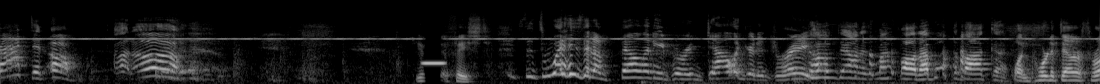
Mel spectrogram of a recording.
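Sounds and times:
smoke alarm high-pitched tone: 0.0 - 11.0.

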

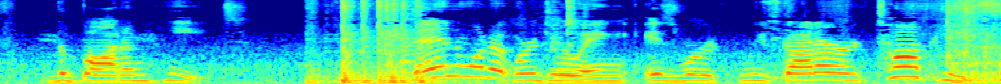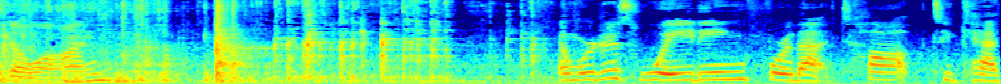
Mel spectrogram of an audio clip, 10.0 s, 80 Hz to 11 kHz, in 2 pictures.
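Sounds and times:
charcoal scraping on metal lid: 3.8 - 7.9
charcoal clinking on cast iron: 4.6 - 7.9.

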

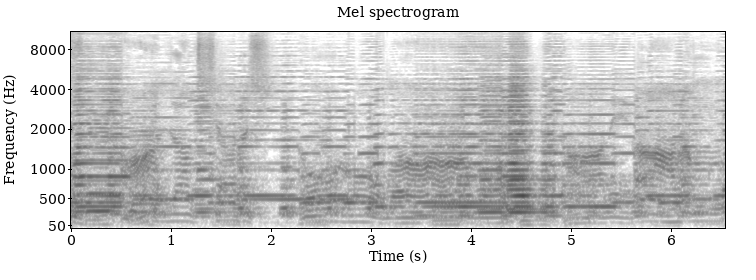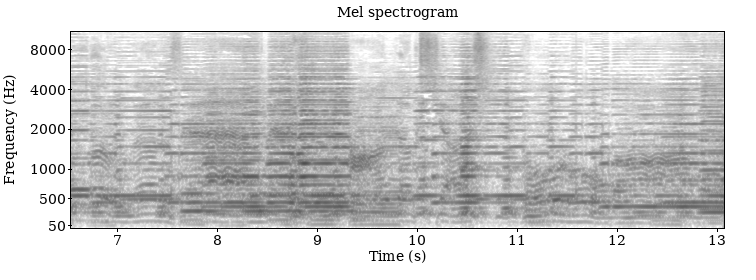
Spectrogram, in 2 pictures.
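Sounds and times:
button accordion playing melody: 0.0 - 13.0.

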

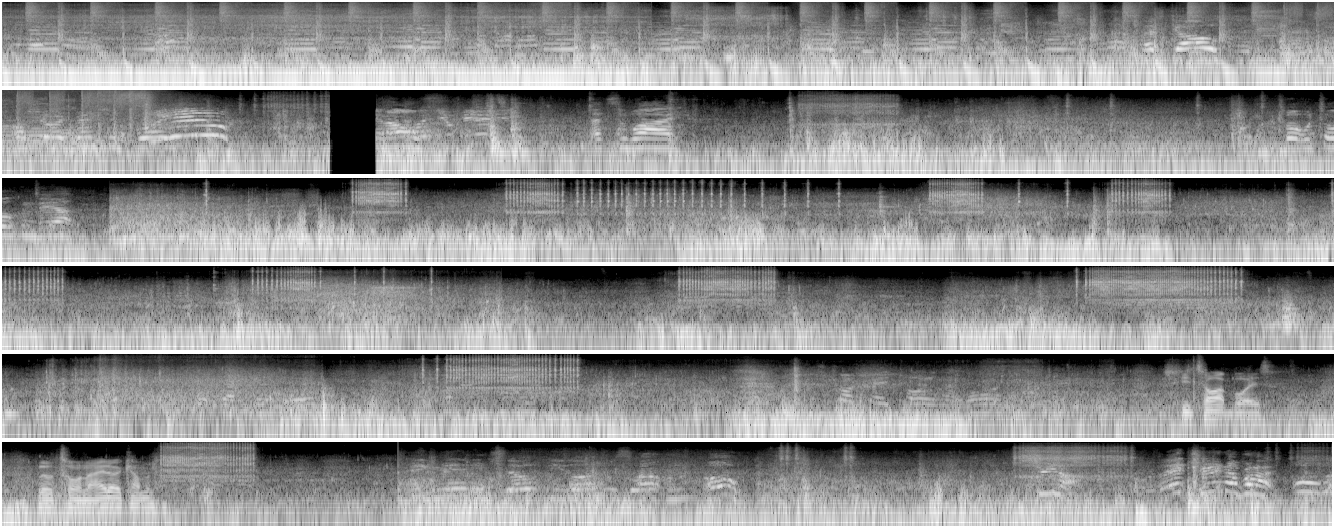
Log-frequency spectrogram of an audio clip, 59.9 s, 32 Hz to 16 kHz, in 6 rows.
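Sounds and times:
sea noise: 0.0 - 59.9
wind: 0.0 - 59.9
fishing reel whirring: 23.8 - 25.4, 26.9 - 27.4, 28.3 - 28.8, 31.8 - 32.5, 35.0 - 35.8, 43.2 - 44.4, 51.2 - 51.9.

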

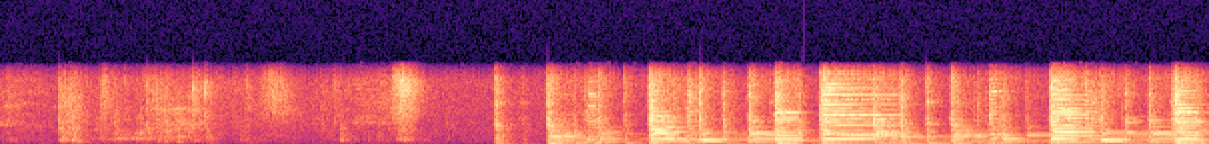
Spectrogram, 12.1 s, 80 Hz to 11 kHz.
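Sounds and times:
guitar handling rustling: 0.0 - 3.8.

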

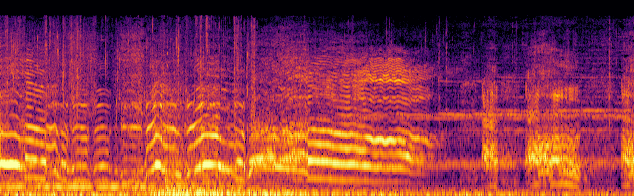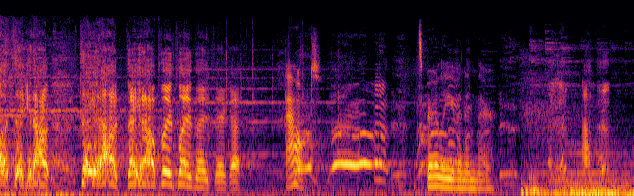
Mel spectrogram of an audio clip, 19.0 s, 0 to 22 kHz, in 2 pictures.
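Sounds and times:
man sobbing and gasping: 0.0 - 5.8, 14.4 - 15.8, 17.0 - 19.0.

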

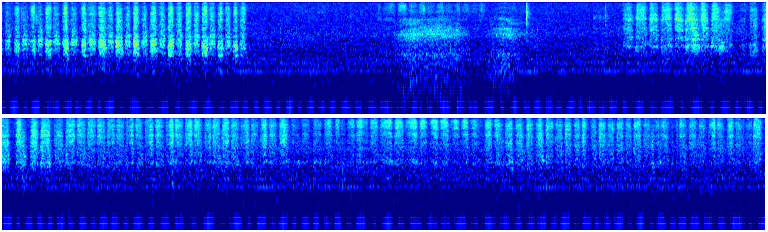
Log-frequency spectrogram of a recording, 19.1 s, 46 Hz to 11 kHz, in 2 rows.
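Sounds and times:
paintbrush scratching on painting: 0.0 - 3.1, 7.8 - 19.0.

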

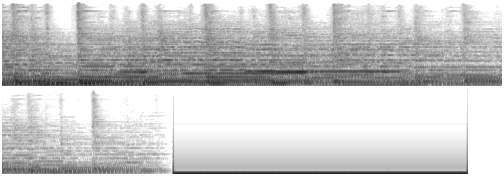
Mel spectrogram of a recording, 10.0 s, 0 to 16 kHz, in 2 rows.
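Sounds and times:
background music: 0.0 - 6.7
steady low electronic tone: 6.7 - 9.7.

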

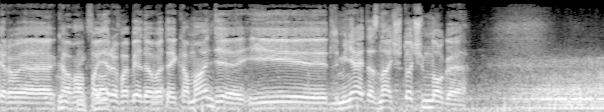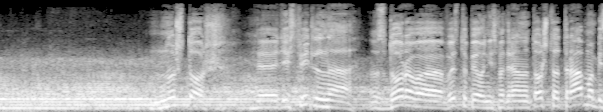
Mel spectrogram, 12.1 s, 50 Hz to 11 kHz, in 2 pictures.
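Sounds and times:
helicopter droning: 4.7 - 12.0.

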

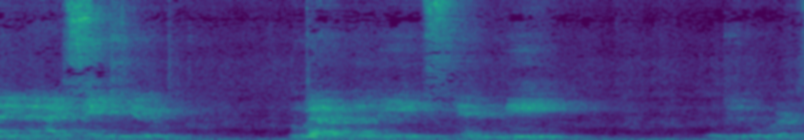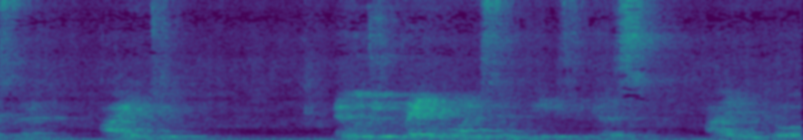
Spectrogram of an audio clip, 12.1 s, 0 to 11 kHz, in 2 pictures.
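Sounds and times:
man speaking: 0.0 - 1.6, 2.2 - 4.6, 5.3 - 7.7, 8.5 - 12.0.

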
